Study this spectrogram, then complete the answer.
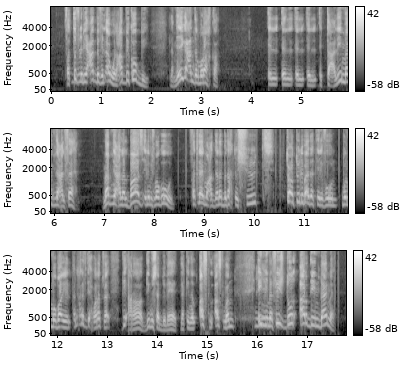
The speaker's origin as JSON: {"language": "Arabic", "country": "Egypt", "said": "انا من مصر، من دوله يا بيها، انا طالع من تحت الطين زيك."}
